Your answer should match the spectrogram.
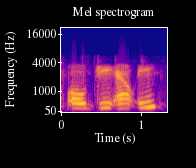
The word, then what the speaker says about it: Fogle: with who is it his name is james and i can't pronounce his last name but it's f f-o-g-l-e fogle yes vogel yes sir james fogel and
